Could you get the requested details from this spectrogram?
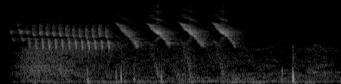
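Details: Canary song used for teaching young canaries to sing: a fast rolling trill of even, bead-like notes, then several sharp descending whistled sweeps, over a low background hum and faint clicks.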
